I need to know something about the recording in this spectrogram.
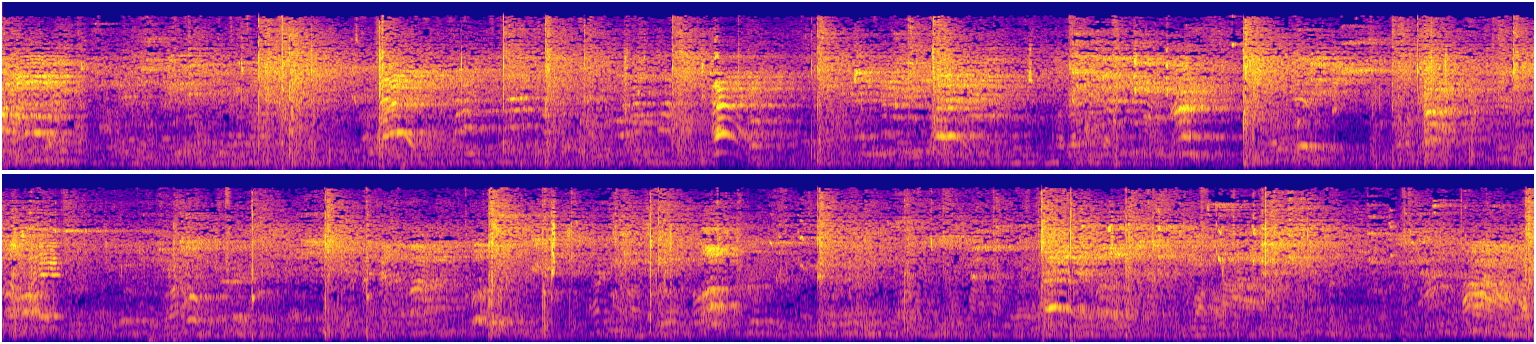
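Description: Badminton doubles rallies: rackets hitting the shuttlecock in sharp, irregular strikes, with players' footwork and shoe squeaks on the court mat.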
